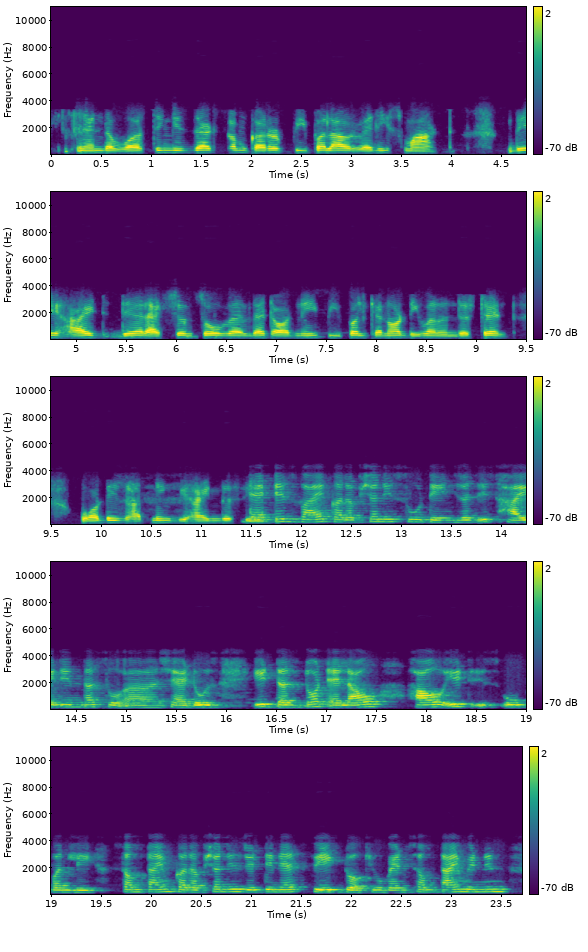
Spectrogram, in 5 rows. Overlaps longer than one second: none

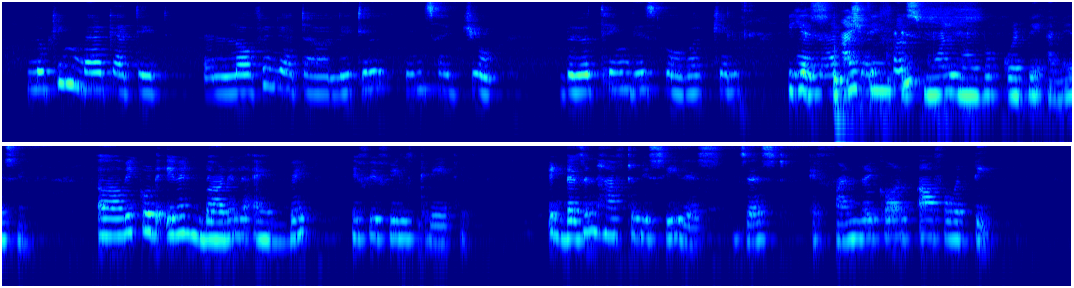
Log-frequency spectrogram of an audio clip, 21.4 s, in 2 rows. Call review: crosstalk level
present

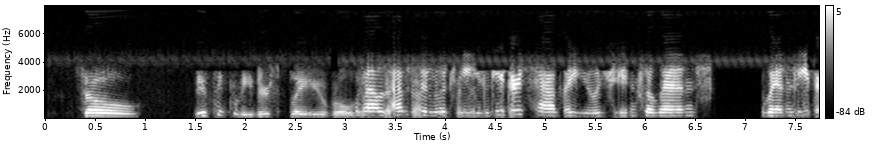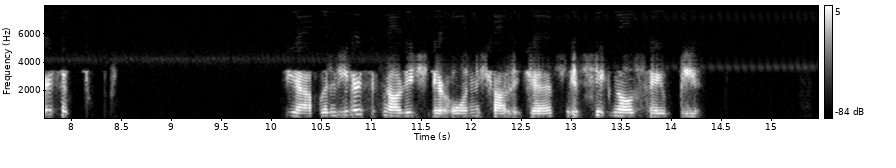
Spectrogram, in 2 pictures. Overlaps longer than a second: present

